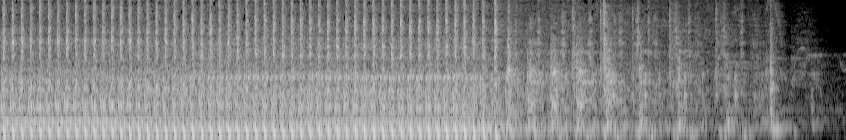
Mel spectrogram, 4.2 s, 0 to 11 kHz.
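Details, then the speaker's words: New Honda HRD536C mower with GCV engine, first start: fast, even, high-pitched firing buzz, then cuts out and sputters down. Over-revving from governor spring set too high; spring moved and adjusted to fix it. "And yeah, so you saw me adjust the spring on the governor. Oh, you had to adjust it straight away. That did need to be done because it's just, it was revving too, so I could hear that straight away."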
